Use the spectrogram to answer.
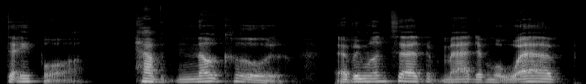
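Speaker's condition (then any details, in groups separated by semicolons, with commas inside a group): Cerebral palsy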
